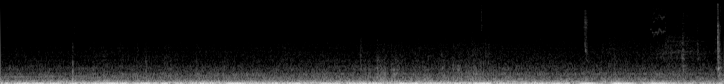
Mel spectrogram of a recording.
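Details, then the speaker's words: 2009 Ford Ranger with a manual transmission, after the hard-shifting fix, driving on snowy roads. Steady engine rumble under road noise while changing up through first to fourth, with no grinding or clunk. Normal, clean gear shifts. "now back to First that worked [Music] nicely second gear very good third that's nice shift and fourth gear"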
